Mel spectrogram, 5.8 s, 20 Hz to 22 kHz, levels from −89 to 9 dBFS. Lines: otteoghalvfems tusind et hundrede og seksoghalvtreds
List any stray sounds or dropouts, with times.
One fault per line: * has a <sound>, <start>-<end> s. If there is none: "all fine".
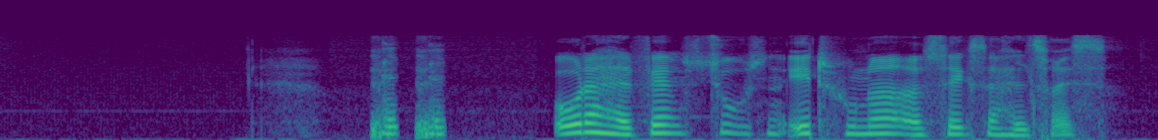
* has a laugh, 1.8-2.2 s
